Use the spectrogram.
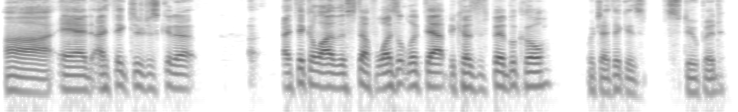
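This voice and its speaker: A man co-hosting a casual podcast, reading articles aloud slowly and joking with the others. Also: fairly low pitch, a little mellow, no room sound, studio quality. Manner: reads aloud slowly, jokes and trails off. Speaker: co-host.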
